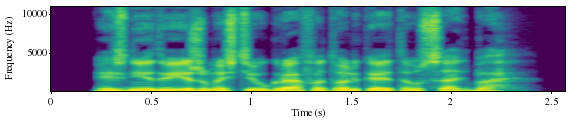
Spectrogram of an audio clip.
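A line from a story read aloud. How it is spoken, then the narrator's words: Sighing. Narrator (Russian): вздохнул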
